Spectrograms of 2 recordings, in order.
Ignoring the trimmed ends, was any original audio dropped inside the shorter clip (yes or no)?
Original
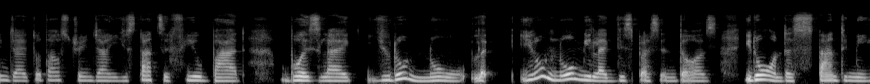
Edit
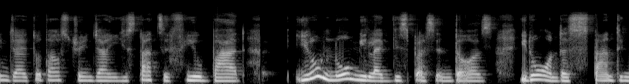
yes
